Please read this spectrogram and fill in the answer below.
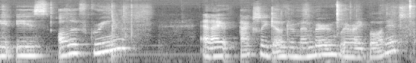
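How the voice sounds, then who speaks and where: A woman at a very slow pace, medium in pitch, with audible room echo and music in the background. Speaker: journaling vlogger. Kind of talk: product show-and-tell.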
